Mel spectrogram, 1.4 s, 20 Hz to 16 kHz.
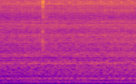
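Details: Suzuki DA63T with K6A engine after fitting alternator belt and tensioner bearing, alternator checked good: smooth, even idle hum, no squeal, chirp or knock from belt or alternator; healthy.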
